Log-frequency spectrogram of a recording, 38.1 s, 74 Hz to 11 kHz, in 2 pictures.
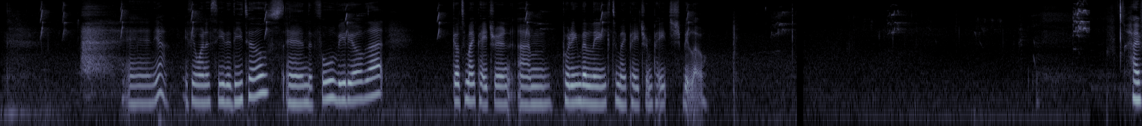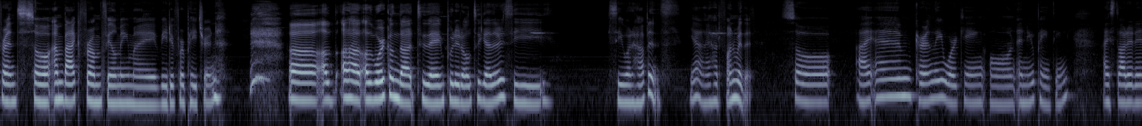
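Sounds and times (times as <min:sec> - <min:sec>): small bird chirping: 0:00.6 - 0:03.4, 0:04.3 - 0:04.8, 0:07.2 - 0:07.6, 0:08.7 - 0:09.3, 0:09.9 - 0:10.3, 0:12.8 - 0:13.3, 0:14.1 - 0:17.2, 0:17.8 - 0:18.2.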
